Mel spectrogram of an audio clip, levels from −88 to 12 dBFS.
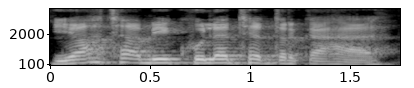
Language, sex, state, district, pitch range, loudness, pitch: Hindi, male, Jharkhand, Garhwa, 135-190 Hz, -15 LUFS, 185 Hz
